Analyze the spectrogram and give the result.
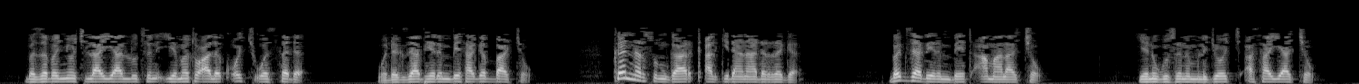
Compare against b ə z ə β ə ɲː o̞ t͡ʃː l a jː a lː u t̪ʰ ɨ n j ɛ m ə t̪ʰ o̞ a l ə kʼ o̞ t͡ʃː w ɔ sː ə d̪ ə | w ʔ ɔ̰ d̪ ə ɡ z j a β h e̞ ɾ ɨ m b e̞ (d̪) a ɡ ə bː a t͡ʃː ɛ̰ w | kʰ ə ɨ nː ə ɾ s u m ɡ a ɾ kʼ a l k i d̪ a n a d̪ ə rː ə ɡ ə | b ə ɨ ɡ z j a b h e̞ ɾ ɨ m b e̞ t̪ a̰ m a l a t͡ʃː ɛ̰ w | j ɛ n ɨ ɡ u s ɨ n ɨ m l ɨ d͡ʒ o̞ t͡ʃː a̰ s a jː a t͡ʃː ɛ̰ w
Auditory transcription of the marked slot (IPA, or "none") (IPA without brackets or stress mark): t̪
